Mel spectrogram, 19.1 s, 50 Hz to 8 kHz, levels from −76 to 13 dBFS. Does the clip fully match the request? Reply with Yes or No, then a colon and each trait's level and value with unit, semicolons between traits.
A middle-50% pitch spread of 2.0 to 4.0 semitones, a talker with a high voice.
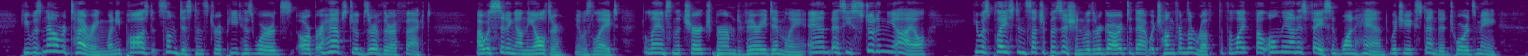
No: average, 5.1 semitones; high, 215 Hz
